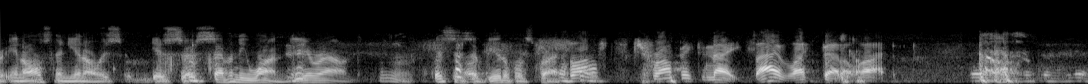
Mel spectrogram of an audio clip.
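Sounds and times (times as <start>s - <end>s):
speech: 0.1s - 9.0s, 9.7s - 10.8s
cough into a microphone: 9.8s - 10.4s.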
